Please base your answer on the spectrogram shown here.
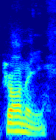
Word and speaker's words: Joni: johnny movie um yes i know it's spelt j-o-n-i but it's pronounced johnny just ask her um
